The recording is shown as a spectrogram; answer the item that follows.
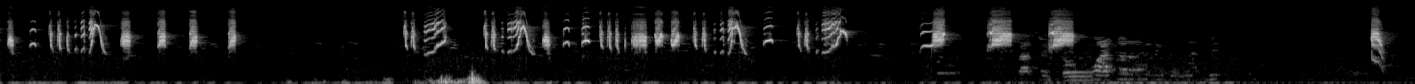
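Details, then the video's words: Long-tailed shrike lure song for training birds, 'toet-toet' style: stretches of rapid, high chattering and slurred notes broken by pauses, with a brief low thump, then sparse separate notes fading into silence. "BURUNG CENDET GACOR TOET-TOET, PANCINGAN AMPUH SAAT INI"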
